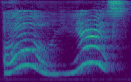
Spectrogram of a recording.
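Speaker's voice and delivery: very high piping little voice; piped. Acted. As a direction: chirp it up high and tiny. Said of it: "piped the voice".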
